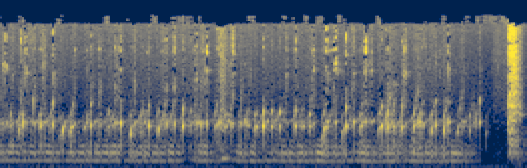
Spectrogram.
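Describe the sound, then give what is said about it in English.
Steady, bubbling gargle of mouthwash lasting about five seconds, a wet rattling churn with a low hum underneath, ending in a brief louder splash as the rinse is spat out. “Now for a quick rinse,”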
